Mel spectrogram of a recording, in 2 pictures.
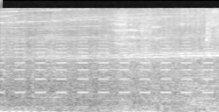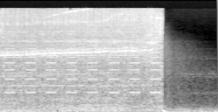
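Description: A small plane going down: a loud roar of engine and rushing air with a cockpit warning alarm beeping rapidly over it and a whine rising in pitch from about halfway through. Everything cuts off abruptly near the end.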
